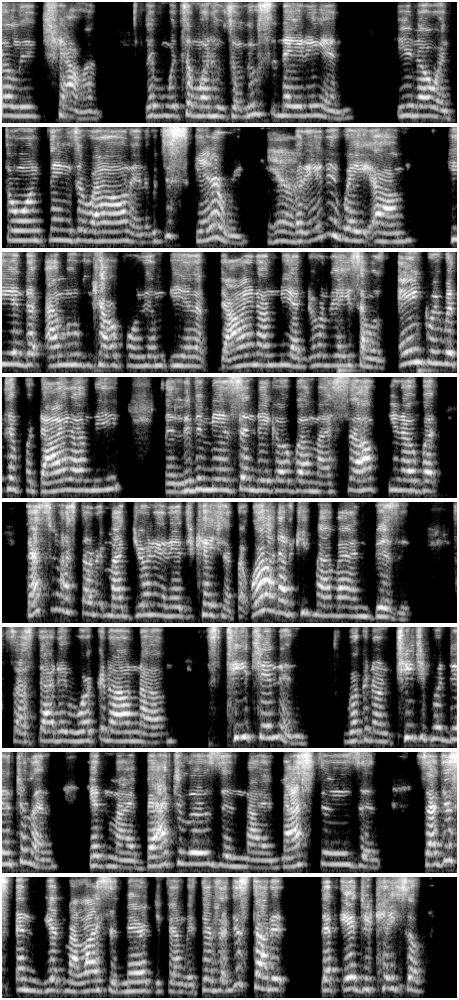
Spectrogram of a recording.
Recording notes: Today she is zooming in from San Diego, CA.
